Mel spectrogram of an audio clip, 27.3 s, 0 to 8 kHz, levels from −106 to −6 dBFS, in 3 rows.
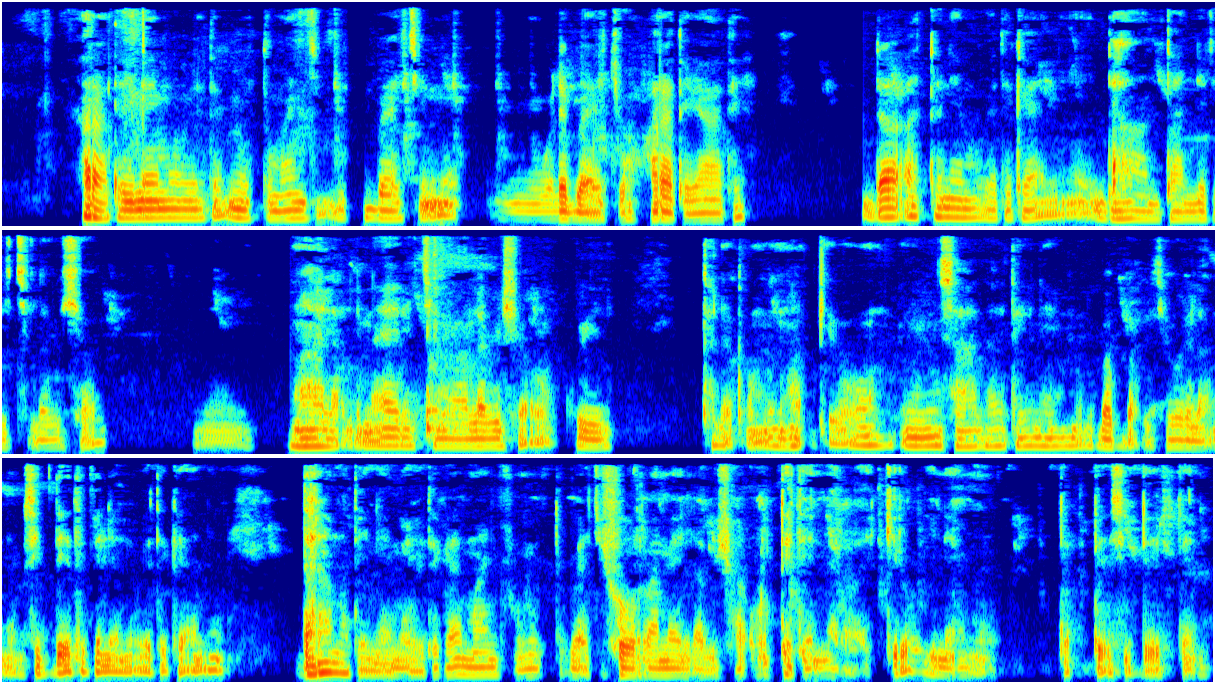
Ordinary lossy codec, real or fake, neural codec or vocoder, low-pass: MP3, 48 kbps; real; none; 7.2 kHz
